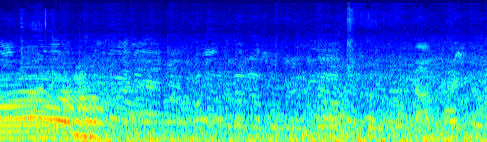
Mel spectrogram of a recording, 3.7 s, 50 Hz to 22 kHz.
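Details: Cow, an improved-breed dairy cow or calf, at Raniganj cattle market in Dinajpur, Bangladesh, on 19 November 2025: a short low moo that slides downward and fades within a second, followed by market noise and crowd chatter.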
